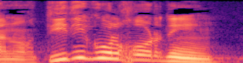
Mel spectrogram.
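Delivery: normal talking voice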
